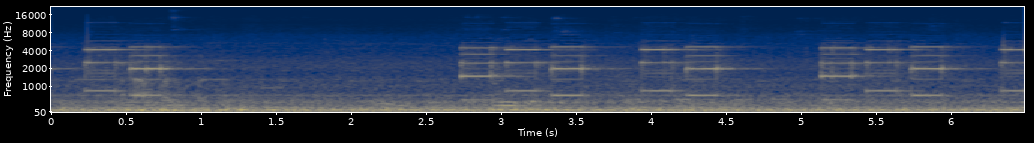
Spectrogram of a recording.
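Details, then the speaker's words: Ventilator showing a disconnect alarm: repeating bursts of high multi-tone alarm chimes over a steady low machine hum, while staff discuss lowering the alarm sound. "ठीक है sir इसका alarm थोड़ा सा कम कर disconnect है लोग दिखा रहा है ये लोग अलार्म से ऊपर साउंड साउंड साउंड मेन्यू में जाके"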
